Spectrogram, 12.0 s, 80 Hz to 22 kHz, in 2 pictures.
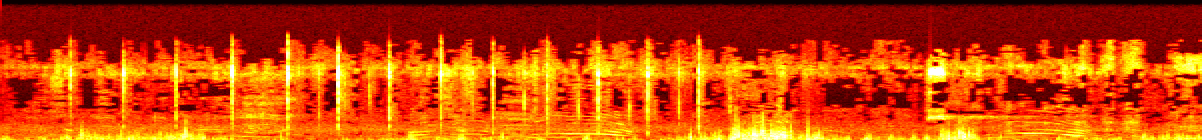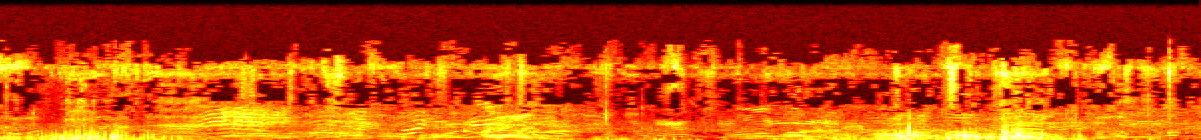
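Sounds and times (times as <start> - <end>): players and spectators shouting: 6.6 - 12.0.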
